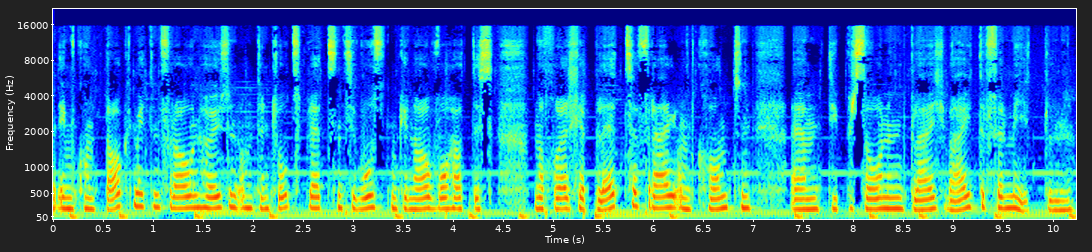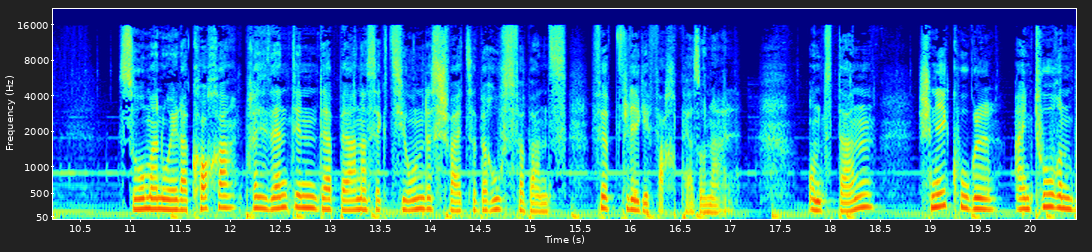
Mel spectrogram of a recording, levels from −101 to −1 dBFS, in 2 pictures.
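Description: Dropped samples at 5.89 s produce a single sharp click. The likely cause is a handful of samples, a fraction of a millisecond, missing from the stream, so the waveform leaps straight to a later value. Nothing audible is lost beyond that brief, hard tick.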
